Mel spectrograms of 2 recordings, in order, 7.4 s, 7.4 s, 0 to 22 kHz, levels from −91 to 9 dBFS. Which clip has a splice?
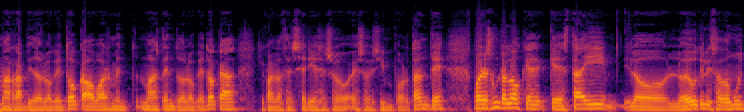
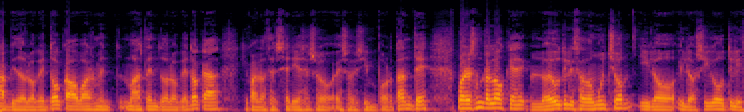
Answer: second; 1 cut; at 5.3 s

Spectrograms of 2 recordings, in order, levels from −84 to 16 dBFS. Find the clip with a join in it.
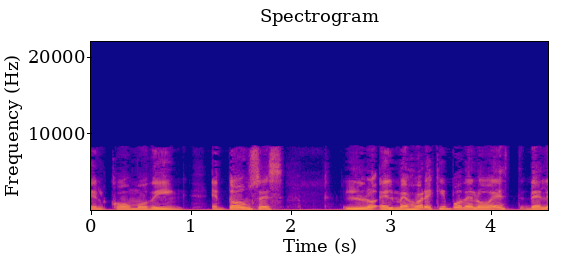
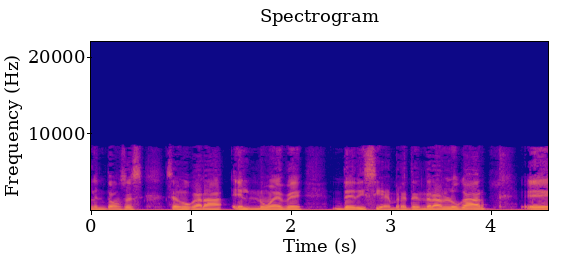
first; 1 cut; at 1.2 s

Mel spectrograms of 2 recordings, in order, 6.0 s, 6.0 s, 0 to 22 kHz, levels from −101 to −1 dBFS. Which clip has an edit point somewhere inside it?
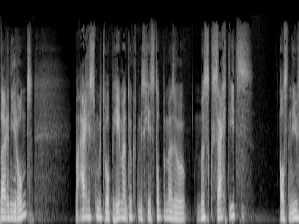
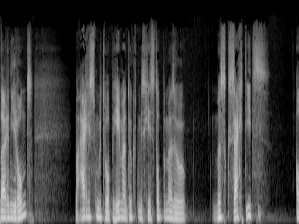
first; 1 cut; at 3.8 s

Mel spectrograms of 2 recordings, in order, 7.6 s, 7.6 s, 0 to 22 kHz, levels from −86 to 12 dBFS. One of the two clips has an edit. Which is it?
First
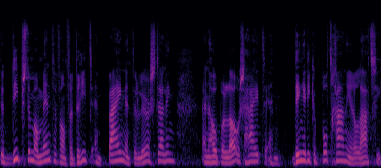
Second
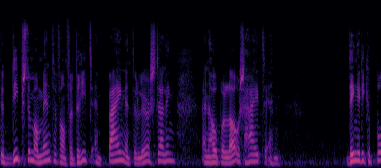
first; 1 cut; at 5.7 s

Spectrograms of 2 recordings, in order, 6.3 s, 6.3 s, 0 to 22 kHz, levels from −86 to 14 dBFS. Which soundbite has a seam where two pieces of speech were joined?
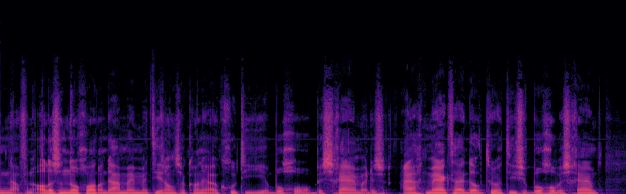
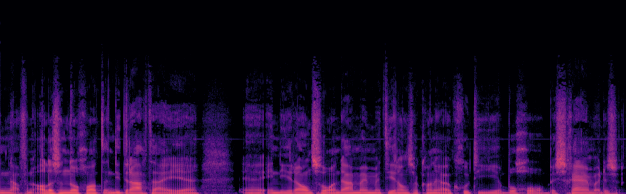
first; 1 cut; at 1.0 s

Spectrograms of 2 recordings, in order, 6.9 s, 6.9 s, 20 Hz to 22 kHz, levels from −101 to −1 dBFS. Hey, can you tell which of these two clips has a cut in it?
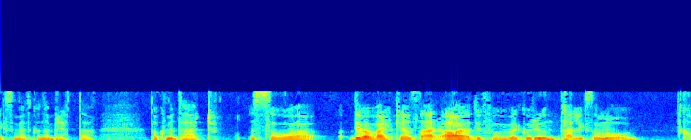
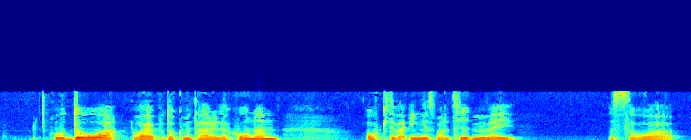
first; 1 cut; at 2.4 s

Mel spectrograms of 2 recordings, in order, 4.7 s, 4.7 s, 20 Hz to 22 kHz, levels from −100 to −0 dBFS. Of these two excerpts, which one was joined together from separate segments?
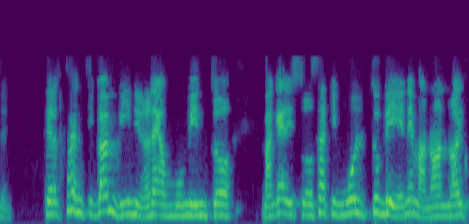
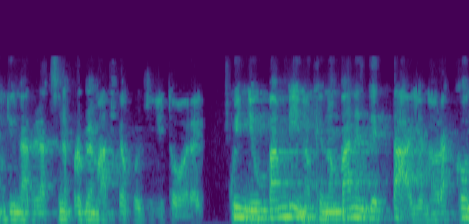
second; 1 cut; at 2.1 s

